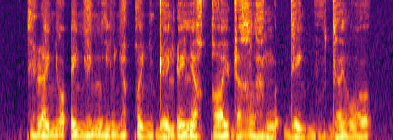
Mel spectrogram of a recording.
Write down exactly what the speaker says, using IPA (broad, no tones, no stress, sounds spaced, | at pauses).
k ɛ̤ ɭ a ʎ ɔ ʔ ɛ ʎ a̤ ʎ l ṳ j u ʎ ɛ̤ q o ʎ ṳ ɖ e ʎ ɽ e lʲ a ʁ q ɔ j ɖ ɛ ʁ l a̤ ŋʷ ɛ ʔ d e ʎ b ṳ d ɜ j lˠ o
